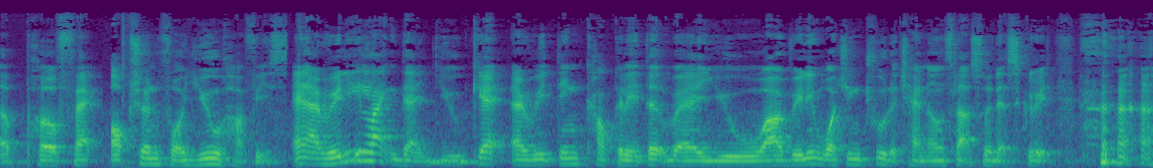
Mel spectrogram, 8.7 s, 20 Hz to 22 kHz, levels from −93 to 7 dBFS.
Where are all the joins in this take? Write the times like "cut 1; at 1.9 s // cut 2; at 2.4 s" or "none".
none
